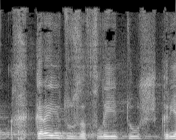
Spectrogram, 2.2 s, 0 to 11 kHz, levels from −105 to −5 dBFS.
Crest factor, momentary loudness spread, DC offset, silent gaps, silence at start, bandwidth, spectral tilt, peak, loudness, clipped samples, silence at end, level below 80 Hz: 18 dB; 10 LU; under 0.1%; none; 0 s; 11 kHz; -5.5 dB/octave; -4 dBFS; -22 LUFS; under 0.1%; 0 s; -60 dBFS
